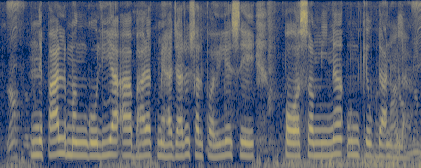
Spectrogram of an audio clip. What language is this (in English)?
Bhojpuri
